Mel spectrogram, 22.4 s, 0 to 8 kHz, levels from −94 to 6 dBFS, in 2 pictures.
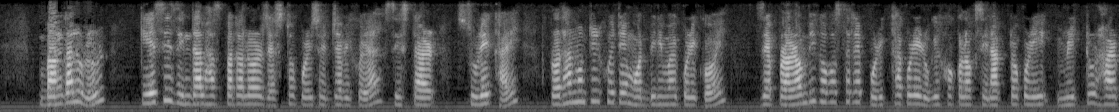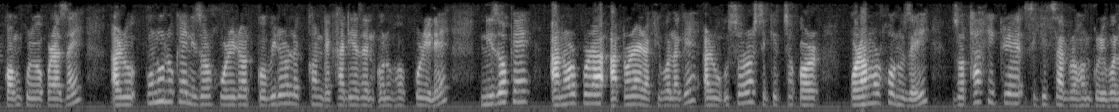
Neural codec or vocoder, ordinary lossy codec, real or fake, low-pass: none; Opus, 16 kbps; real; 7.2 kHz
